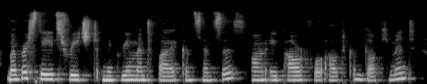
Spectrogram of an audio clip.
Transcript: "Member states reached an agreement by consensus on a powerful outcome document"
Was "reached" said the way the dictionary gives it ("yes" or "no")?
yes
